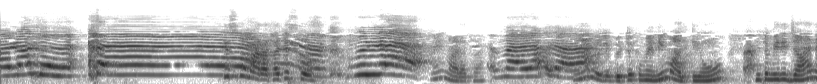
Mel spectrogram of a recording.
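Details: Infant crying angrily: loud, high-pitched wailing cries with sobbing breaks and rising and falling pitch.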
